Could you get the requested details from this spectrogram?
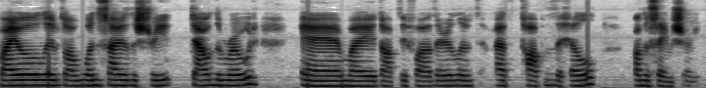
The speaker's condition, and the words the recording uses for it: Cleft palate. And that's because I have air restriction, because the nostril that the cleft lip targeted, where it didn't form, I'm sorry, there's no air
